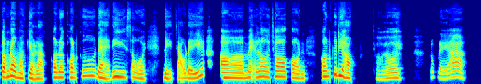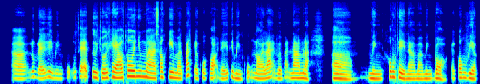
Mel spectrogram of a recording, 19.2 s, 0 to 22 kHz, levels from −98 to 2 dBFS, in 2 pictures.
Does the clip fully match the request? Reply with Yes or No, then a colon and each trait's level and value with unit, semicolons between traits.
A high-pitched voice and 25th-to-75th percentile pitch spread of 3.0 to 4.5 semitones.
Yes: high, 210 Hz; average, 4.0 semitones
